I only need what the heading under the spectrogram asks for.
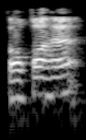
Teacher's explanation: فوقها الكلمة كلها مرققة مع حرف القاف في الدرجة الثانية من درجات التفخيم لأنها متحركة بالفتح وأيضا فيها قلقلة نسبية.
